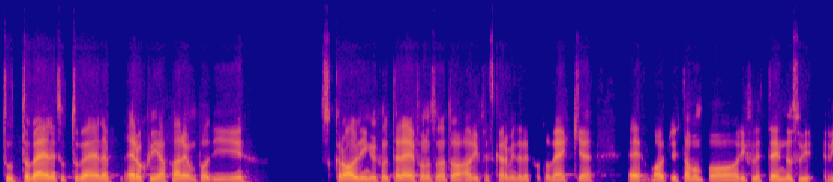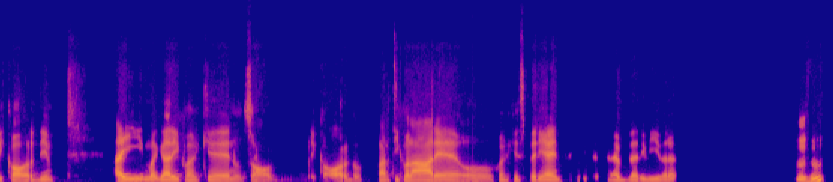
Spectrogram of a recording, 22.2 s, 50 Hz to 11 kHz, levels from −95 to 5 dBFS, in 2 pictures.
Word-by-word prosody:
Tutto 150 0 +1
bene, 125 -1 +8
tutto 130 +1 -6
bene. 125 0 +3
Ero 130 0 +4
qui 145 +1 -1
a 140 -1 +3
fare 130 -3 +3
un 120 0 -3
po' 125 +1 -1
di 125 0 -3 1.0
scrolling 125 -1 +4
col 120 -1 -3
telefono, 120 0 +3
so' 115 0 -6
andato 110 0 +1
a 100 - -2
a - - +2
rinfrescarmi 115 0 -3
delle 115 0 -3
foto 115 - -10
vecchie, 110 +1 0 0.4
e - - +4
v - - -18
oggi, 115 +1 +2
stavo 115 -1 0
un 110 0 -2
po' 105 0 +1
riflettendo 115 0 0
sui 105 -2 -3 0.2
ricordi. 100 0 -2 0.9
Hai 135 0 +3
magari 110 -3 +1
qualche, 100 -2 -4
non 95 0 -10
so, - - -6 0.4
ricordo - - -6 0.2
particolare, 100 -1 +1
o - - -8
qualche 105 +1 -9
esperienza, 105 0 -1
che - - -25
ti - - -19
piacerebbe 105 0 -5
rivivere? 105 +1 -5 1.6
Mh-mh. 140 - +1
115 Hz, 125 wpm, -26 LUFS, 105-125 Hz, 1.6 s, bene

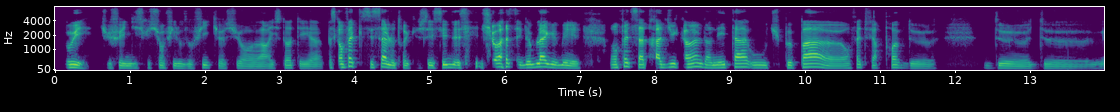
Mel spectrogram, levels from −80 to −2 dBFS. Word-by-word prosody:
Oui 125 -11 +4
tu - - -6
fais 110 - -1
une 105 - -2
discussion 100 +3 -5
philosophique 100 +5 -6
sur 100 +1 -7
Aristote 95 +5 -6
et 95 -1 -6
heu 90 0 -7
parce 125 - -5
qu'en 145 0 +2
fait, 190 - +5
c'est 135 - -3
ça 155 +4 +5
le 120 -4 +2
truc, 105 - -5
c'est 115 - -3
c'est 130 - 0
une 130 -2 +1
tu - - -1
vois, - - +8
c'est - - -5
une 130 +3 0
blague, 140 -3 +6
mais, 105 -5 -1 0.4
en 130 0 -2
fait, 180 +5 +1
ça 130 -7 +5
traduit 145 +2 +2
quand 140 0 +4
même 165 -1 +1
d'un 120 -3 -3
état 155 +5 +3
où 120 -1 -4
tu - - -8
peux 120 -1 -3
pas 125 -7 +4
en 105 +1 -9
fait - - -5
faire - - -6
preuve 130 -3 -5
de 95 -2 -10 0.7
de 95 -3 -7
de 90 -2 -12
115 Hz, 195 wpm, -24 LUFS, 95-135 Hz, 0.7 s, vois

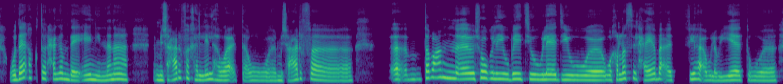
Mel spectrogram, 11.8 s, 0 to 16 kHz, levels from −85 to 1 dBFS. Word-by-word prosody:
وده 205 +6 +3
أكتر 275 -2 -4
حاجة 235 +2 -1
مضايقاني 205 -1 +1
إن 185 +1 -3
أنا 220 +1 +2 0.4
مش 195 -1 -2
عارفة 270 +7 -1
أخلي 200 -4 -1
لها 210 -4 -3
وقت، 190 -1 -1
أو 175 +1 -4
مش 175 -2 -6
عارفة 230 +6 -2 1.2
آآ، 225 0 -2
طبعًا 295 -1 +2 0.3
شغلي 250 -2 +2
وبيتي 230 +1 +1
وولادي 215 -1 +2
و 200 -1 +1 0.2
وخلاص 210 +7 -1
الحياة 230 -4 0
بقِت 190 -6 -2
فيها 235 0 0
أولويات 185 +1 0
و 180 -1 -2
215 Hz, 135 wpm, -22 LUFS, 190-240 Hz, 1.2 s, وده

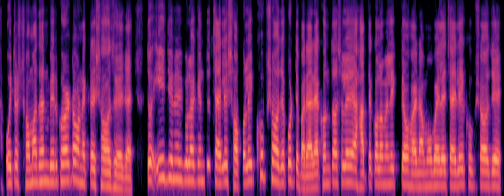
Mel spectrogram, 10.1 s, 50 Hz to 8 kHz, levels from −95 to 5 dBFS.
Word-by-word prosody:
ওইটার 200 +1 0
সমাধান 205 +3 +1
বের 205 0 +1
করাটা 220 +1 +3
অনেকটাই 185 -1 -1
সহজ 165 -2 +2
হয়ে 140 -1 +2
যায়। 125 -2 +1 0.3
তো 230 - +3 0.2
এই 255 - +1
জিনিসগুলো 230 -2 +1
কিন্তু 215 0 -6
চাইলে 195 +1 +2 0.2
সকলেই 195 +6 +1
খুব 285 -2 -3
সহজে 210 -4 +2
করতে 215 -4 0
পারে। 140 -1 +1
আর 140 - +2
এখন 180 0 -3
তো - - -7
আসলে 200 0 0 0.2
হাতে 160 +4 -1
কলমে 180 0 0
লিখতেও 185 -1 0
হয় 155 0 +2
না, 160 - +3
মোবাইলে 170 0 +3
চাইলেই 170 +2 +1
খুব 175 -2 -6
সহজে 165 0 +3
190 Hz, 185 wpm, -23 LUFS, 170-210 Hz, 0.3 s, করাটা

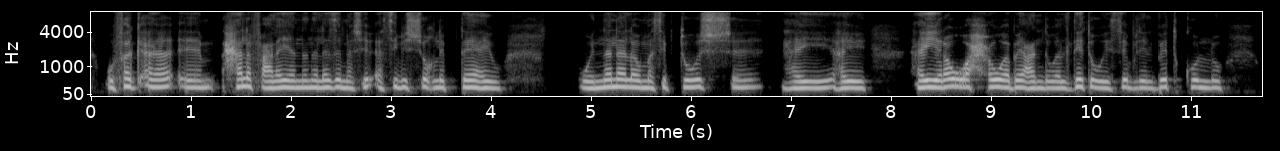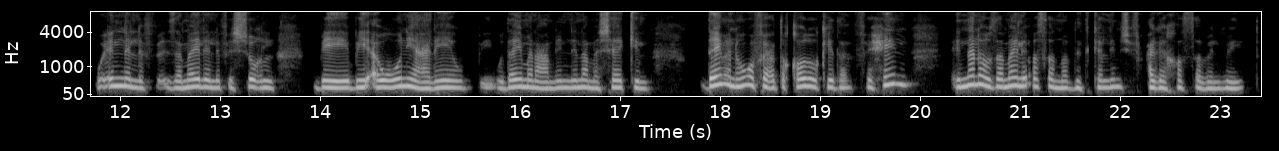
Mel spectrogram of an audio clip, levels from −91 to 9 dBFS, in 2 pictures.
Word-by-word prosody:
وفجأة 225 +2 0
آمم 210 -2 -2
حلف 230 -2 +1
عليَّا 205 +2 +4
إن 205 0 +1
أنا 210 0 +2
لازم 210 0 +2
أشي 190 +5 -3
أسيب 210 +2 -3
الشغل 210 0 -2
بتاعي، 205 -2 +1 0.8
وإن 195 0 +2
أنا 225 +1 +5
لو 215 -1 +3
ما 200 -1 +1
سِبتوش 215 +5 -3 0.5
هي 195 +2 +1
هي 195 0 +1 0.5
هيروَّح 220 +1 +4
هو 225 -1 +5
بقى 215 +1 +1
عند 195 0 0
والدته 195 +3 0
ويسيب 195 +1 -2
لي 200 +1 -2
البيت 220 +3 -2
كله، 205 -1 -2 0.4
وإن 245 +3 +2
اللي 210 -4 0
ف 185 - -18
زمايلي 215 +3 0
اللي 205 -1 -1
في 210 - -16
الشغل 205 +1 -1 0.4
ب 200 +2 -4 0.3
بيقووني 220 +2 +3
عليه، 200 +2 +1
وب 200 -2 -5 0.3
ودايمًا 215 +2 +1
عاملين 190 +2 -2
لنا 210 +1 0
مشاكل، 200 0 -3 0.5
دايمًا 270 -1 +4
هو 270 +2 +2
في 245 - -2
اعتقاده 230 +3 0
كده 210 -1 -4
في 220 - -6
حين 285 - -2 0.5
إن 235 +5 +3
أنا 290 -1 +3
وزمايلي 245 +2 +2
أصلًا 230 -1 -3
ما 195 0 -1
بنتكلمش 210 +4 -5
في - - -19
حاجة 205 -1 0
خاصة 200 +2 -7
بالبيت، 185 +1 -3
210 Hz, 150 wpm, -25 LUFS, 195-225 Hz, 0.8 s, أنا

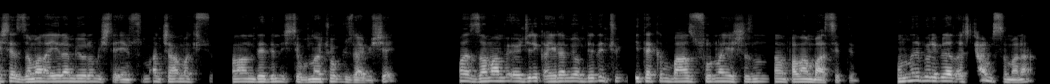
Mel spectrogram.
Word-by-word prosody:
işte, 150 +1 0
"Zaman 130 +3 +3
ayıramıyorum." 135 0 +2
işte, 115 -3 -4
"Enstrüman 115 +5 -4
çalmak 130 -1 -2
istiyorum." 140 - -13
falan 130 0 +1
dedin, 130 +1 +2
işte, 120 -3 -3
bunlar 125 +2 +3
çok 130 -1 -3
güzel 105 -4 -1
bir - - -6
şey 90 - -5 0.6
ama 160 - +3
"Zaman 150 +3 +3
ve 155 - -4
öncelik 150 0 +1
ayıramıyorum." 150 +2 +1
dedin 150 +4 -1
çünkü 150 - -10
birtakım 150 -1 0
bazı 135 0 +3
sorunlar 135 +1 -1
yaşadığından 130 0 -2
falan 120 -1 +3
bahsettin. 100 -3 0 0.4
Onları, 170 +6 0
böyle, 165 -2 +1
biraz 160 -4 +4
açar 130 0 -1
mısın 130 -8 -2
bana? 105 +2 0
135 Hz, 195 wpm, -24 LUFS, 125-145 Hz, 0.6 s, biraz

